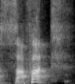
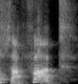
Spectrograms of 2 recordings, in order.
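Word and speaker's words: שָׁפַט: S-A-P-H-A-T, se pronuncia safat. El verbo safat, en hebreo, significa gobernar, liberar y juzgar.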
